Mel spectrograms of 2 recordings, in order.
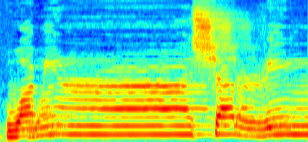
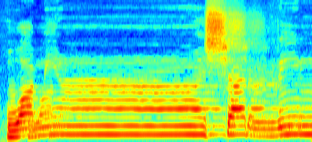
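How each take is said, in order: No difference in how they are said.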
